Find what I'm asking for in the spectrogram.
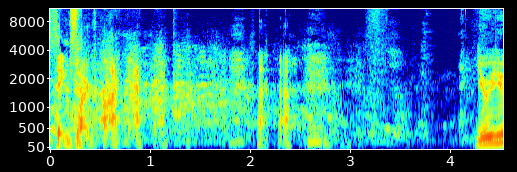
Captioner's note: laughter and Adamus chuckles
